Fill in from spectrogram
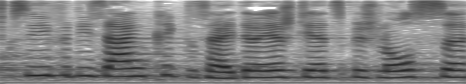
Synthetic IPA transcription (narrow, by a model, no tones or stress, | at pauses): ksiːfyɾd̥iːsæŋkχɪɡ̥̚d̥ɑshɛɪteːɾeːʃtjɛt͡stb̥eʃlɔsə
